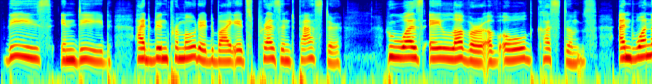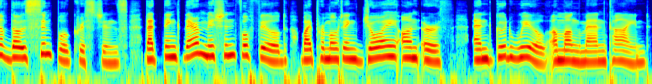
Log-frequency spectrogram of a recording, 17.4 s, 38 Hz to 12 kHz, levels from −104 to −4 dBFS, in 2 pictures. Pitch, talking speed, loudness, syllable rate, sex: 210 Hz, 130 wpm, -18 LUFS, 3.7 syllables/s, female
